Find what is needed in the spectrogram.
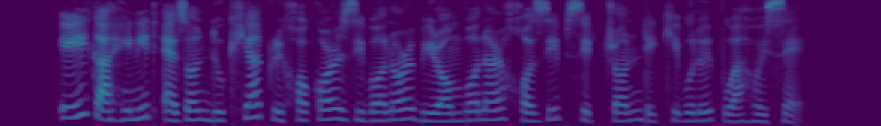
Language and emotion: Assamese, neutral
